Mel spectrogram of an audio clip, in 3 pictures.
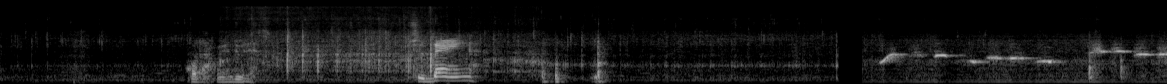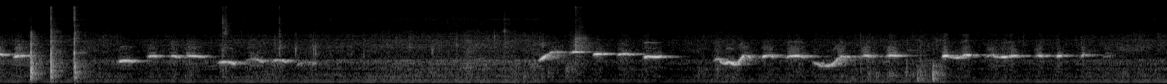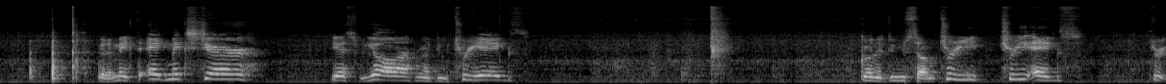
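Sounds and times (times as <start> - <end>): food sizzling in a skillet: 0.0 - 11.2, 13.8 - 17.6, 22.6 - 35.0
person whistling a tune: 8.8 - 12.1, 12.8 - 14.8, 17.0 - 22.8.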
